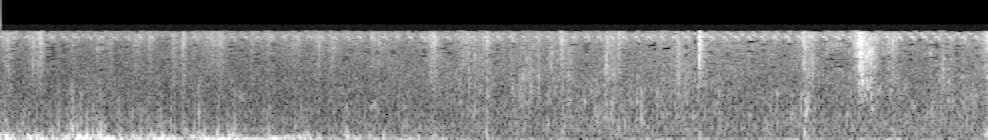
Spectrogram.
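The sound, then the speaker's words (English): Horse hooves clip-clop at a steady walking pace, with some low rumble and outdoor noise beneath, easing slightly softer after the first couple of seconds. “Meanwhile, increasing numbers of the tame horses escaped into the wild.”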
